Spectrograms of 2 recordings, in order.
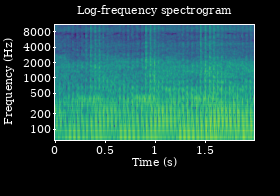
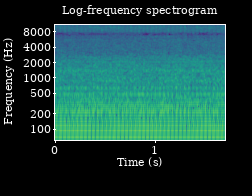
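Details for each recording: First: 2017 Troy-Bilt Storm Tracker 2690 XP snow blower, surging after storage with the fuel drained, before carburetor replacement: on partial choke it chugs fairly steadily and smooths with more choke. Owner suspects a clogged carburetor idle circuit. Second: 2017 Troy-Bilt Storm Tracker 2690 XP snow blower after carburetor replacement (part 951-15236), choke off, low throttle: a quick, even putter with no hunting or surging. Normal running after the fix.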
